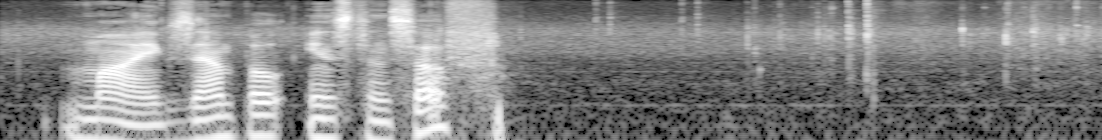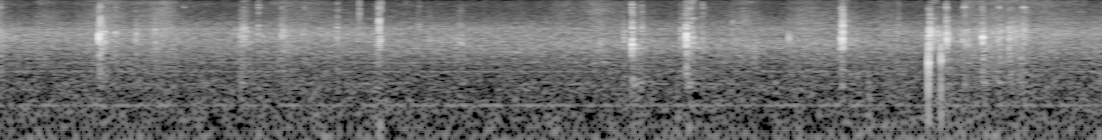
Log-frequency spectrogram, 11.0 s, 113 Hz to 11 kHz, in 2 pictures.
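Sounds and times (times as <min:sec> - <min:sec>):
computer keyboard keystrokes: 0:03.0 - 0:07.5, 0:08.6 - 0:09.1, 0:09.7 - 0:10.7.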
